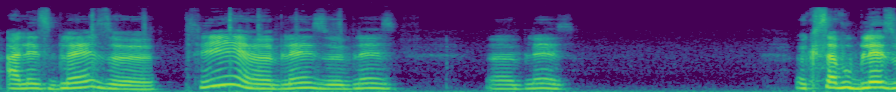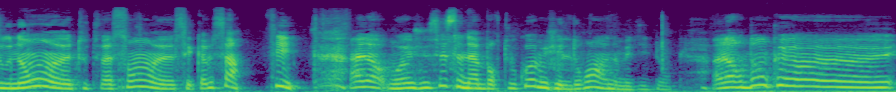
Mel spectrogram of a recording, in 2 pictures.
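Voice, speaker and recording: A woman's voice: on the high side, fairly bright tone. A woman chatting casually to her viewers, rambling and joking with many fillers. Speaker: crafting vlogger.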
